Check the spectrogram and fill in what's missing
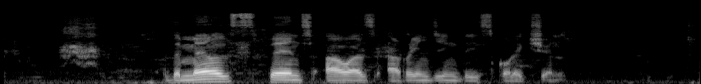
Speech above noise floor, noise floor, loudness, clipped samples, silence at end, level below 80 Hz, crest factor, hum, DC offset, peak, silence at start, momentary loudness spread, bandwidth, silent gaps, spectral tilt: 44 dB; -63 dBFS; -19 LUFS; under 0.1%; 1.5 s; -52 dBFS; 20 dB; none; under 0.1%; -2 dBFS; 0.7 s; 22 LU; 11.5 kHz; none; -5.5 dB/octave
